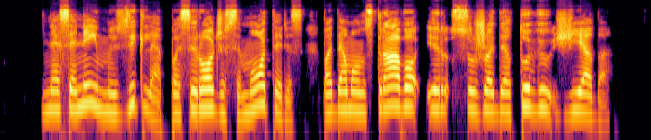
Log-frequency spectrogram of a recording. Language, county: Lithuanian, Vilnius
